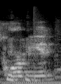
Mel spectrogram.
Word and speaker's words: Corbian: It's Corbian. I keep saying Corbine, but it's Corbian.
